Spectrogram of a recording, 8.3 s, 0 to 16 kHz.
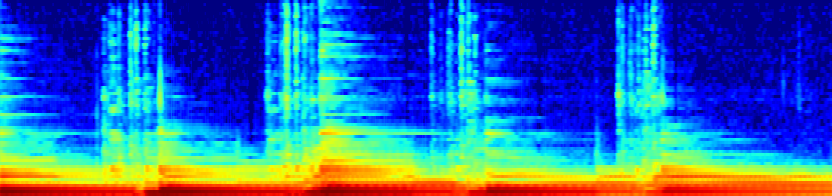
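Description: Donner DST-152R Strat-style electric guitar played clean through an amp: a chord struck about every one and a half to two seconds and left to ring, as each pickup position is tried in turn. The strings are still out of tune from the box.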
